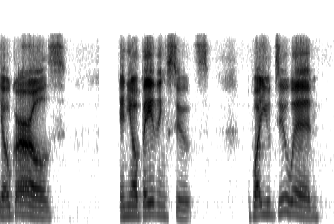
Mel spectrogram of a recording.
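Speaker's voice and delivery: plain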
